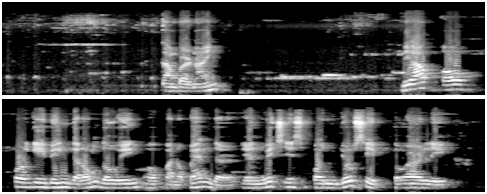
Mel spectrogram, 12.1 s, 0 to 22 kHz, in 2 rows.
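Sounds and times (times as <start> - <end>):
soft melody of held notes: 3.0 - 8.2.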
